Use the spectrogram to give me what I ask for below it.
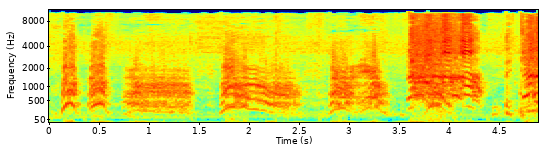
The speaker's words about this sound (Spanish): ¡Tiene rabia ese perro!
